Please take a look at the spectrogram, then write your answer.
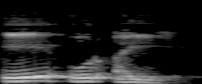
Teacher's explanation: अर्थात ए और ई ए तो इनका उच्चारण स्थान कंठ ताल है · ए और ऐ इनको कंठ तालु उच्चारण स्थान की संज्ञा में रखा जाएगा।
